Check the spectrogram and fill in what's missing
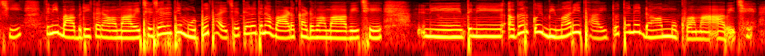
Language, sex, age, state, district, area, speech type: Gujarati, female, 18-30, Gujarat, Valsad, rural, spontaneous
